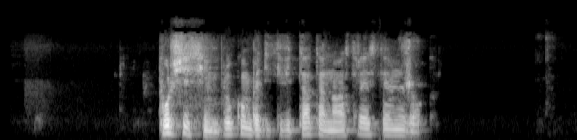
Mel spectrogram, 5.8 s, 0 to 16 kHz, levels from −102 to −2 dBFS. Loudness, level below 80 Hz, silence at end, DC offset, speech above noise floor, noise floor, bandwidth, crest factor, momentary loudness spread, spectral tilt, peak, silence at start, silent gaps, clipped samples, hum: -23 LUFS; -62 dBFS; 1.55 s; under 0.1%; over 67 dB; under -90 dBFS; 7.4 kHz; 24 dB; 12 LU; -4.5 dB/octave; -2 dBFS; 1.6 s; none; under 0.1%; none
